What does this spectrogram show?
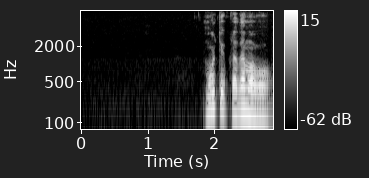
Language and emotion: Russian, neutral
